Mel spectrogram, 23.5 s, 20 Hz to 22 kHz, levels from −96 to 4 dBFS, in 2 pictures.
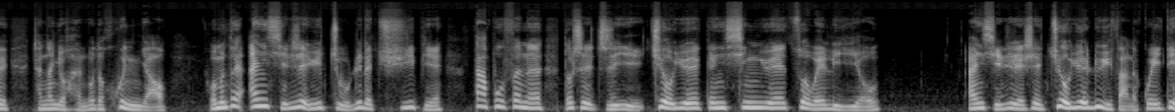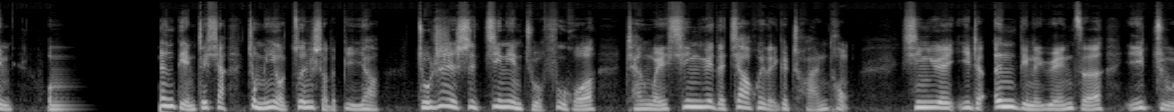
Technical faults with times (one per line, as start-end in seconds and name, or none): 12.27-13.37 long network dropout
13.38-17.92 jitter buffer speed-up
